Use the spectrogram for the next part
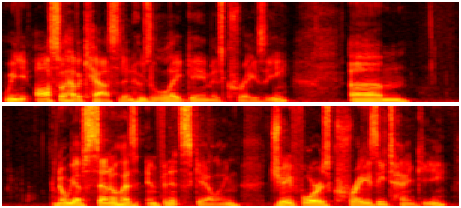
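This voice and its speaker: A man's voice: mid-range voice, moderate pace. A man commentating over a replay of his own gameplay as a coach, talking casually and animatedly, with lots of fillers and repeated words. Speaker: gaming coach.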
